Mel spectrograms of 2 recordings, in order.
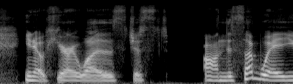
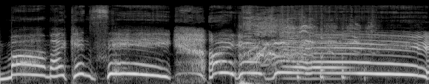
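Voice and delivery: much higher, louder tearful cry, slowed; crying out to mom; 4 dB louder, slower than usual. Retold or imitated. Calling her mom from the subway, crying out in joy. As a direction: sob it out in overwhelmed joy. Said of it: "And I'm just crying".

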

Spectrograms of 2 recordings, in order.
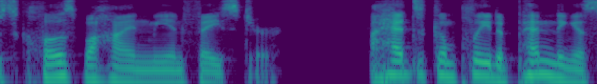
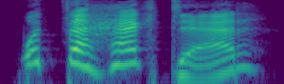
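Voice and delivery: much higher, much louder near-yell; almost yelled; 10 semitones higher, 11 dB louder, slower than usual. Acted. Son reacting to dad's wedding news, nearly yelling. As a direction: blurt it out in shock. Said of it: "I almost yelled".

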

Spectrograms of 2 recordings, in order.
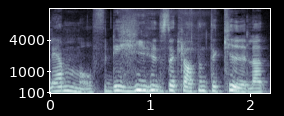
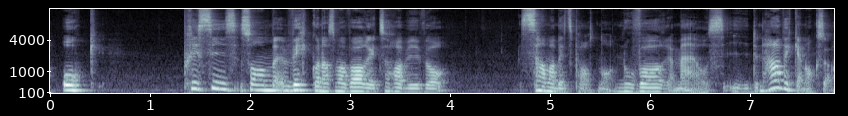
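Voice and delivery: normal talking voice

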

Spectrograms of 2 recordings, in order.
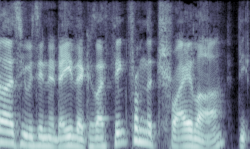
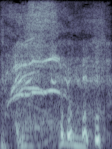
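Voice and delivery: high shrieking laugh; 12 dB quieter than usual. Real, not acted. Laughing at own bit.

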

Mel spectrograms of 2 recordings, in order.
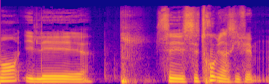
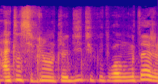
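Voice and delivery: mock aside; 3 semitones higher, 6 dB quieter, faster than usual. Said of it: "j'allais dire".

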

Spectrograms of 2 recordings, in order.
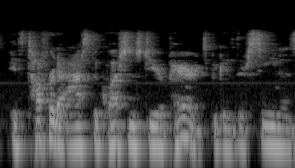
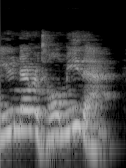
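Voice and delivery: higher and louder, caught off guard; voicing his stunned friend, pitched up in disbelief; surprised buddy; 7 semitones higher, 7 dB louder than usual. Friend learns a family secret, surprised and raised.

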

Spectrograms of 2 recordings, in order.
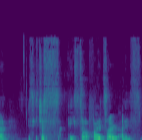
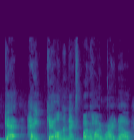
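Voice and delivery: higher, louder put-on commander; mock officer giving orders; barking military order; 4 semitones higher, 5 dB louder than usual. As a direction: order them home, pitched up. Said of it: "And they're like".

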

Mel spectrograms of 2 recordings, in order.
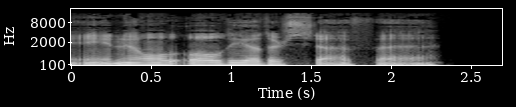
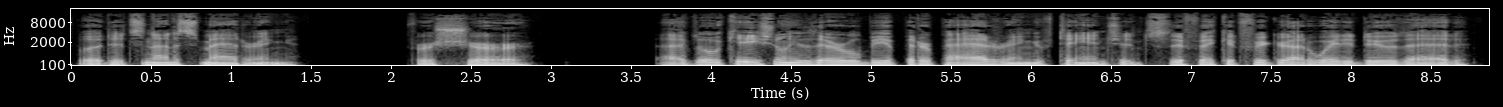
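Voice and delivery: ordinary delivery

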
